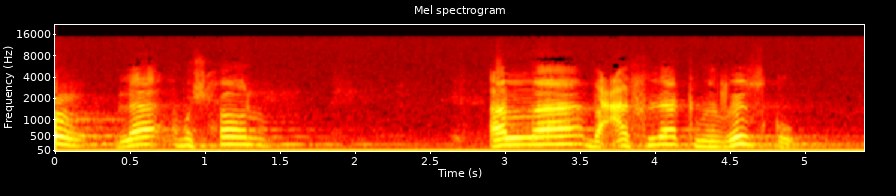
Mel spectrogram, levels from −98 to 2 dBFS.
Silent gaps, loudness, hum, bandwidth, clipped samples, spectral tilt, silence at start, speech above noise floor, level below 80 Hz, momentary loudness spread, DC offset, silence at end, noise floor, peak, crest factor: none; -19 LUFS; none; 15 kHz; under 0.1%; -6 dB/octave; 0 s; 26 dB; -54 dBFS; 16 LU; 4%; 0.05 s; -44 dBFS; -2 dBFS; 18 dB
